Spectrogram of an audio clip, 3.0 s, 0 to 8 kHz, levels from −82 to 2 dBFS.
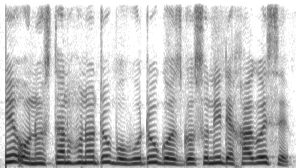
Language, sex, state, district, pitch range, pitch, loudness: Assamese, female, Assam, Sonitpur, 235-275 Hz, 255 Hz, -14 LUFS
